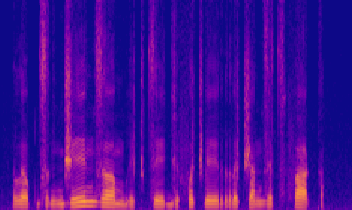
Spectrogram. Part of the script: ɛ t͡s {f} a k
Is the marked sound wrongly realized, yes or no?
no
